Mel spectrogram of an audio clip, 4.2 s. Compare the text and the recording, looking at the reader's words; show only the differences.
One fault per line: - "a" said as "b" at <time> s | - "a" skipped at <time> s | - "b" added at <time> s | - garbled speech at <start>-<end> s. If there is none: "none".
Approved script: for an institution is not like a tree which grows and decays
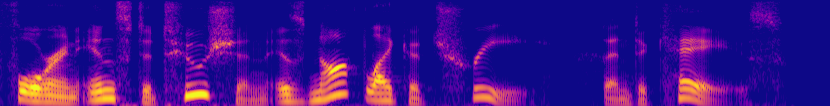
- "which grows" skipped at 2.8 s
